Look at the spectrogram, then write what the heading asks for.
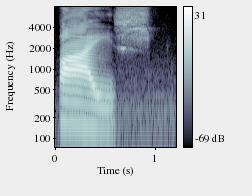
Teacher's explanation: remember that pais is one syllable and that the AI sound sounds just like the letter I in English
